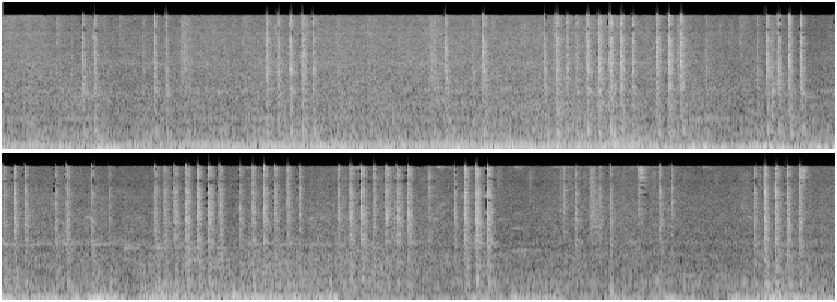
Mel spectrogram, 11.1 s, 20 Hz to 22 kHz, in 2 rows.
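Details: Iveco Daily 35-150 van driving: sharp, irregular rattles over low road rumble from the door; cause a cracked side panel, badly done welding that came loose and missing rubber; planned fix is MIG spot welding and fitting rubber with silicone.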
